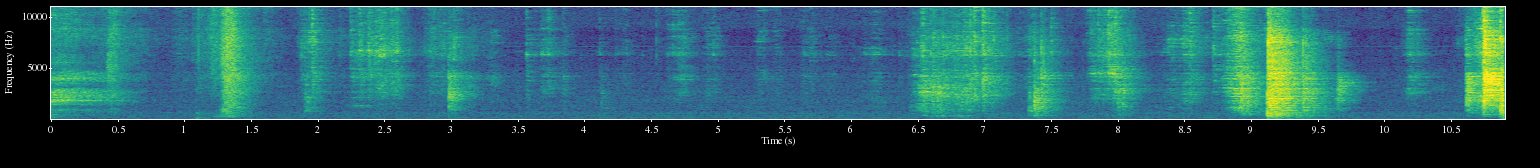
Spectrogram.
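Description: Rusted steel leaves of a truck leaf spring pack clinking and scraping against each other as the pack is pulled apart by hand. A few scattered metal knocks, then a busier run of clanks and scrapes, with the loudest clank near the end.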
